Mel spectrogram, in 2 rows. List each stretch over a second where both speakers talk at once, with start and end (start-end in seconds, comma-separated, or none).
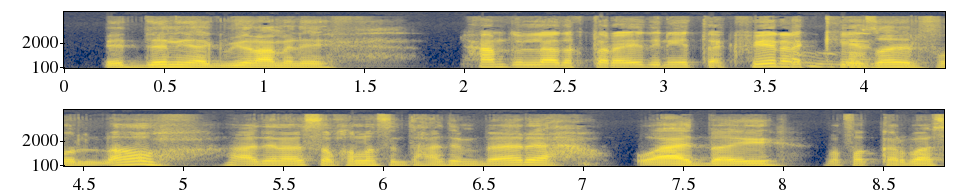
none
